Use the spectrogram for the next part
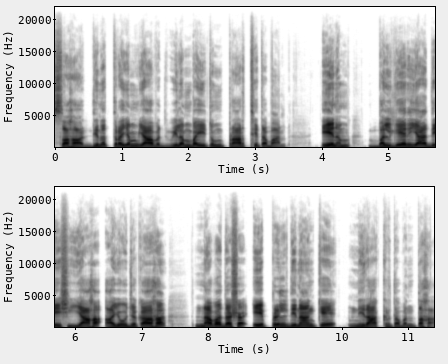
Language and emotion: Sanskrit, neutral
